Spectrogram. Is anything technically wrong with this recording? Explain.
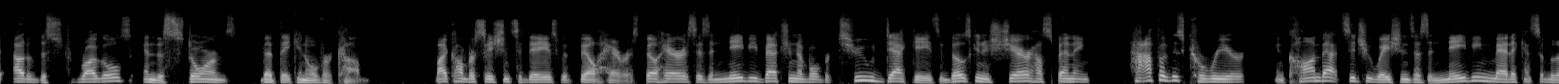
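Yes. From 3.43 s, just after "storms that they can", to 7.93 s, before "of over two decades", there is a call bitrate drop. The call's bandwidth estimate fell, so the encoder coded the speech more coarsely, which fits a fall from about 32 to about 11 kbps. The top end narrows from 20 kHz to 8 kHz, so the speech sounds muffled and rough, worst for about 1.7 s, then clears. Packet loss would cause dropouts or glitches instead of this steady, continuous dulling.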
